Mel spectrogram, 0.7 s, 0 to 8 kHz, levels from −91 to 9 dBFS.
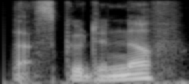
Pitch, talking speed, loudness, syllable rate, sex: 110 Hz, 255 wpm, -18 LUFS, 6.6 syllables/s, male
